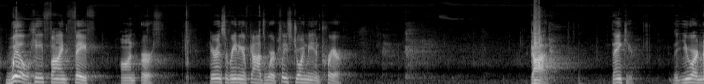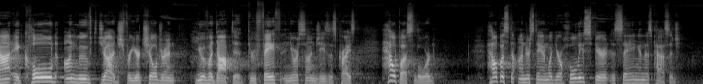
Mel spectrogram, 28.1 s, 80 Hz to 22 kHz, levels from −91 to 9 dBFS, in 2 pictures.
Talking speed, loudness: 125 wpm, -22 LUFS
